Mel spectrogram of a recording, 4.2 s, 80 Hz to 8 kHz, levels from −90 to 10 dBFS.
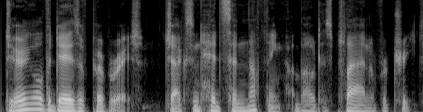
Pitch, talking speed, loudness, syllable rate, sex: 100 Hz, 215 wpm, -20 LUFS, 5.8 syllables/s, male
